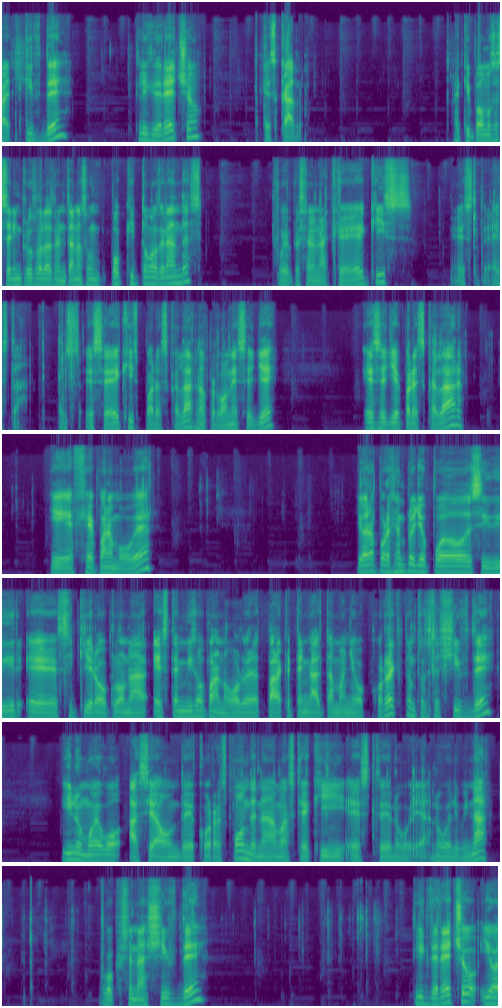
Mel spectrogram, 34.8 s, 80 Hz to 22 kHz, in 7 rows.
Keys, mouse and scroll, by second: 0.2 shift+d, 1.3-2.3 right drag, 2.6 s, 6.0 click, 6.5 g, 6.5 z, 7.8 click, 8.2 g, 8.2 x, 9.5 click, 9.8 ctrl+z, 10.6 s, 10.6 x, 11.8 click, 12.1 s, 12.2 y, 14.3 click, 16.2 g, 17.8 click, 24.2 shift+d, 25.5 click, 25.9-27.5 middle drag, 29.1 Delete, 30.2 ctrl+z, 30.8 middle click, 31.7 s, 32.7 click, 33.5 shift+d, 33.9 right click.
